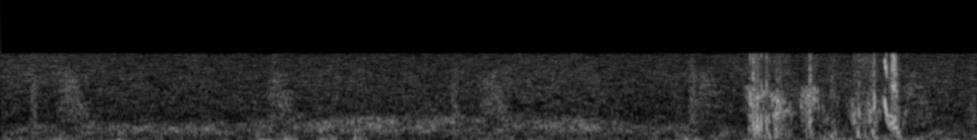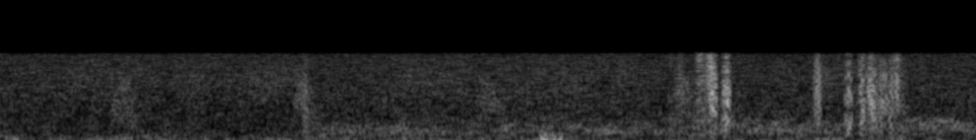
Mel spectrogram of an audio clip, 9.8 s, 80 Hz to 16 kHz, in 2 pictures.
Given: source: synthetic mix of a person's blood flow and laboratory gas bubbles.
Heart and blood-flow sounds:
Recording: Doppler ultrasound of blood flow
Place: subclavian vein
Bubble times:
3.72-4.54 s: bubbles
From the record:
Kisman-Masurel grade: 212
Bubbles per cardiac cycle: several, 3 to 8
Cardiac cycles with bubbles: 1 to 10%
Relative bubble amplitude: moderate (0.250 to 0.450)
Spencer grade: 1 (occasional bubble signal discernible with the cardiac motion signal, with majority of cardiac periods free of bubbles)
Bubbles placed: anywhere in the cardiac cycle

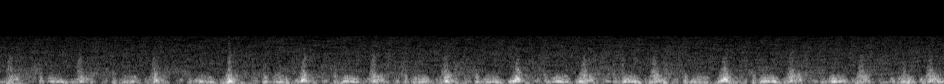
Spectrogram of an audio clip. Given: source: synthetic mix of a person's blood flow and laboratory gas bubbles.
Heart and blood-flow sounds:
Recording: Doppler ultrasound of blood flow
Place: precordium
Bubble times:
no bubbles
From the record:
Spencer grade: 0 (complete lack of bubble signals)

